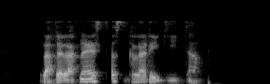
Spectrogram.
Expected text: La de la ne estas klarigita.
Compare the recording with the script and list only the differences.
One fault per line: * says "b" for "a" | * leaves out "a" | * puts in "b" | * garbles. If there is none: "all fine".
all fine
